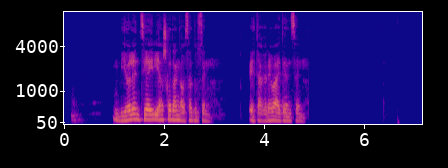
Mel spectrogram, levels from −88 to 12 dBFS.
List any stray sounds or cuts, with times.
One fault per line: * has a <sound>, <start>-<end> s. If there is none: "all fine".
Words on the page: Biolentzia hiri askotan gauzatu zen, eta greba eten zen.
all fine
